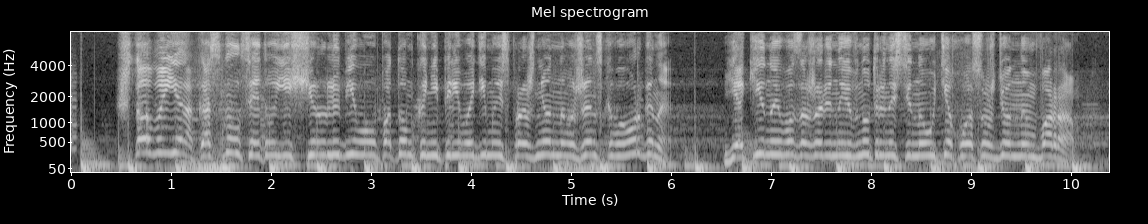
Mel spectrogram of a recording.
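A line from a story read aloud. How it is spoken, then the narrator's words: Fat prince squealing. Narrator (Russian): тучный принц в паланкине завизжал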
